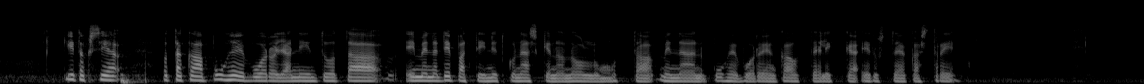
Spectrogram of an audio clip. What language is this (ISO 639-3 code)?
fin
